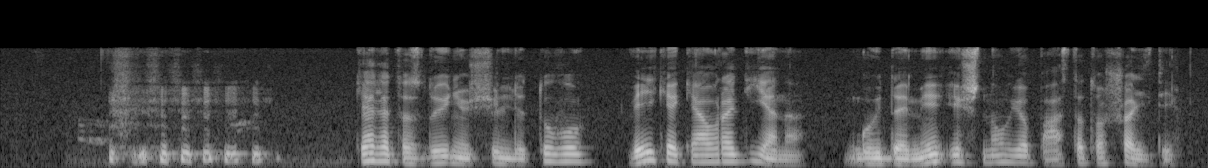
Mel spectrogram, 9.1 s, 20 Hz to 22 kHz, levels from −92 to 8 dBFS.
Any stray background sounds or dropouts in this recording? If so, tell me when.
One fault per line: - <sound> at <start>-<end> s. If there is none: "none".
- laugh at 0.6-2.1 s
